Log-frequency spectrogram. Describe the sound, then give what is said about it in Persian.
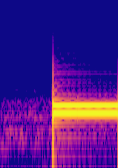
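A telephone busy tone after a caller's line dropped during a radio phone-in: a faint hiss, then a click and a loud, steady, unbroken tone that runs to the end. “تماس این شنونده ما قطع شد.”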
